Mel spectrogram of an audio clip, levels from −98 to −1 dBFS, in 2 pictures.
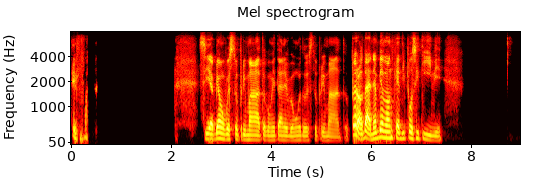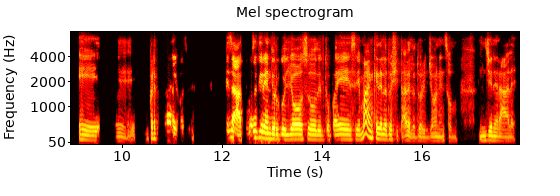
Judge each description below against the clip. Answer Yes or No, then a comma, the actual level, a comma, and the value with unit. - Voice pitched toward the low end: Yes, low, 125 Hz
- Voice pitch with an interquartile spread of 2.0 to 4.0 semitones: No, average, 4.6 semitones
